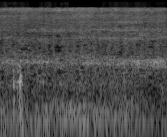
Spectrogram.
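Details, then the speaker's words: Irrigation winterization blowout: steady airy hiss with no water spitting from the open hose bib at the steel-screen irrigation filter, confirming air is flowing into the valve through the line. "But now I know I've got air flowing into this valve through that line."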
